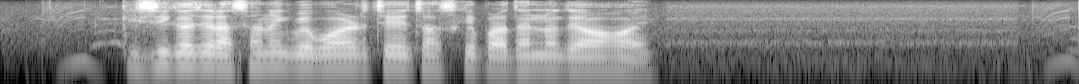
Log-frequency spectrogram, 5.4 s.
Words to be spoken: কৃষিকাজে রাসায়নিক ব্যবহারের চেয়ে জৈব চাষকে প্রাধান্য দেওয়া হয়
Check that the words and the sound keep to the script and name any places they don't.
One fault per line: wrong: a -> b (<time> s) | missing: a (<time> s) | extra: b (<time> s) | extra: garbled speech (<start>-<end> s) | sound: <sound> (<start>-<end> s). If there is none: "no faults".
missing: জৈব (2.1 s)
